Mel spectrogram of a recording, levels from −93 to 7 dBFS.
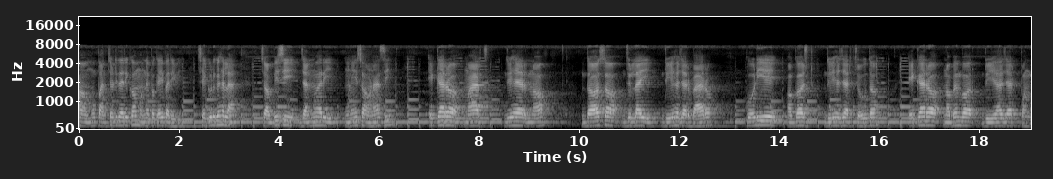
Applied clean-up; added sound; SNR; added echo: none; Electric guitar; 12 dB; none.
